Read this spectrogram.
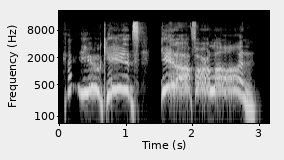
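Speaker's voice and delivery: put-on old man's voice, pitched very high. Recalling the show's old sign-off bit before saying goodbye: old man voice. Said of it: "talk in an old man's voice".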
